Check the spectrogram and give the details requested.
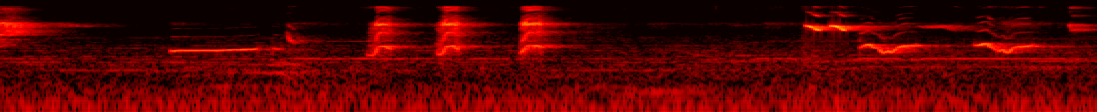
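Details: Orange-headed thrush, a champion gacor bird, giving a steady whistle, three sharp repeated chips, then high trilled notes and two looping whistles.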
